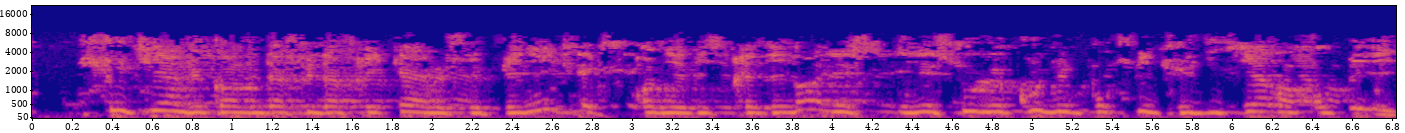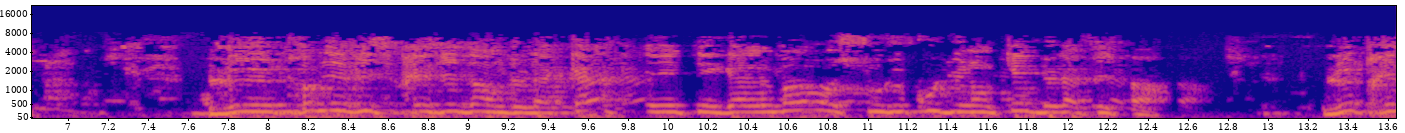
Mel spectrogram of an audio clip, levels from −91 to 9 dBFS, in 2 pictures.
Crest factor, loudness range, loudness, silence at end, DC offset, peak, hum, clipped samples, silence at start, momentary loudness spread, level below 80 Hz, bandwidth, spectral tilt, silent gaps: 16 dB; 2 LU; -27 LUFS; 0 s; under 0.1%; -12 dBFS; none; under 0.1%; 0.25 s; 8 LU; -46 dBFS; 8.4 kHz; -4 dB/octave; none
